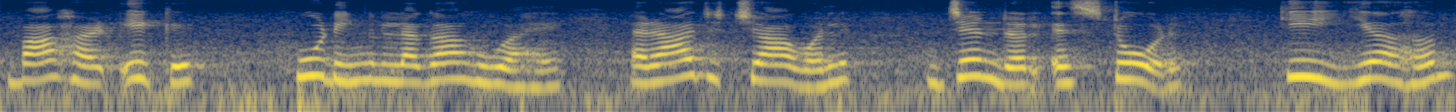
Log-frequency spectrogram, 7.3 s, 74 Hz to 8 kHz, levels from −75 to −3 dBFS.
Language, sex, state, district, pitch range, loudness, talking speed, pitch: Hindi, female, Bihar, West Champaran, 250-295 Hz, -13 LUFS, 100 wpm, 275 Hz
